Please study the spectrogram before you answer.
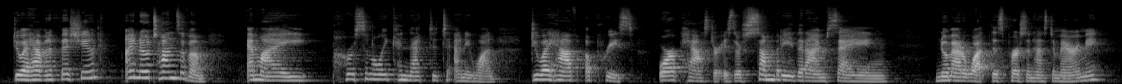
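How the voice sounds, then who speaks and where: Bright-voiced woman in an echoey room. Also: mid-range voice. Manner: emphatic, self-questioning, talks through examples aloud. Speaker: wedding planner presenting a tutorial. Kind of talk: instructional screen-share walkthrough, conversational.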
